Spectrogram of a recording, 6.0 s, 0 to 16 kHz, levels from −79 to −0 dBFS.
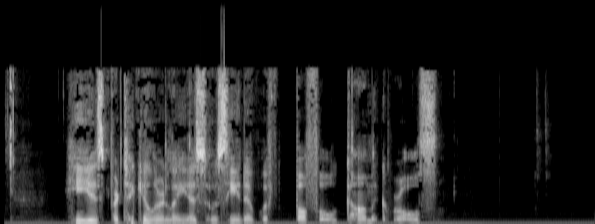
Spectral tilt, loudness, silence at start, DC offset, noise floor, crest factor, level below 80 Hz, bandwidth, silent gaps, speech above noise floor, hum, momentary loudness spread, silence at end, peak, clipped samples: -1 dB/octave; -18 LUFS; 0.05 s; under 0.1%; -52 dBFS; 22 dB; -48 dBFS; 16 kHz; none; 32 dB; 60 Hz at -45 dBFS; 15 LU; 1.6 s; 0 dBFS; under 0.1%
